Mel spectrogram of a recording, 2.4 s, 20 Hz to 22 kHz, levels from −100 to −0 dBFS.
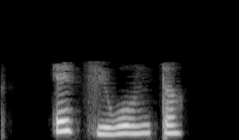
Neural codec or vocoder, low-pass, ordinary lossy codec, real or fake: codec, 16 kHz, 0.5 kbps, X-Codec, WavLM features, trained on Multilingual LibriSpeech; 3.6 kHz; MP3, 16 kbps; fake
